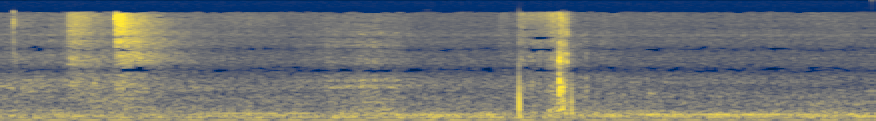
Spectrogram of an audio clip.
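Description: Steady low background hum with two short, sharp clicks close together a little past the middle.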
